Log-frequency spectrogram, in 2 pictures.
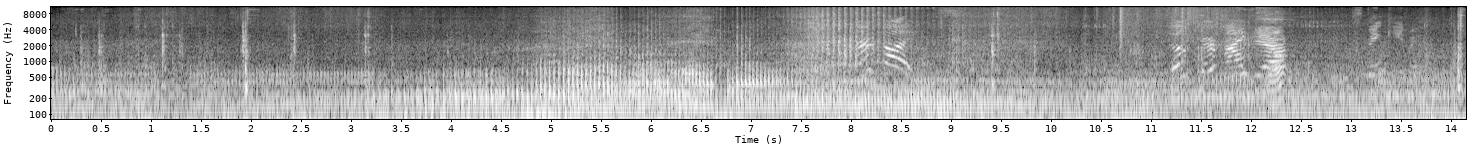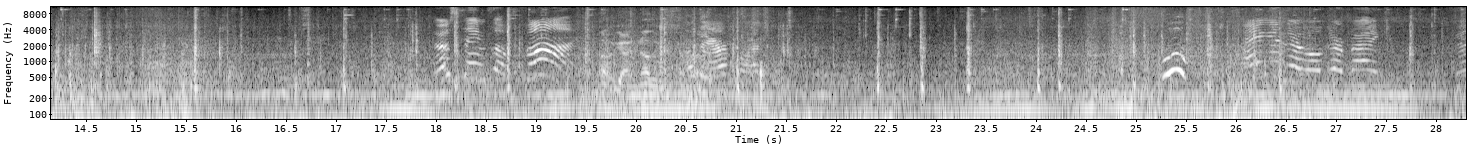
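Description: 2003 Land Rover Discovery 2's V8 running at a low, steady crawl over a rough dirt trail, heard inside the cabin, with constant clicks and knocks of the body and its contents rattling over the bumps.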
